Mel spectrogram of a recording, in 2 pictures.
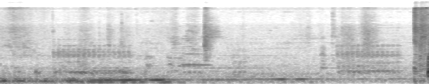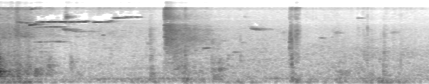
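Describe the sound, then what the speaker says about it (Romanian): A city bus passes on a street, a low engine rumble building and fading, with a sharp burst of air-brake hiss partway through and faint street noise around it. "Asta a fost autobuzul."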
